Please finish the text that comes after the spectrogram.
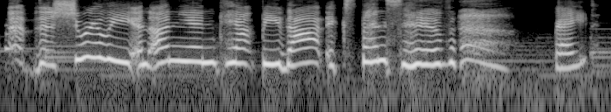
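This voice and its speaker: High-pitched theatrical young game heroine. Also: female voice, slow, a bit bright, exaggerated voice. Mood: earnest, unsure. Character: theatrical, earnest young woman playing a tabletop role-playing game. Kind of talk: English-dubbed anime game acting. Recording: music behind the voice.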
